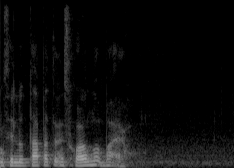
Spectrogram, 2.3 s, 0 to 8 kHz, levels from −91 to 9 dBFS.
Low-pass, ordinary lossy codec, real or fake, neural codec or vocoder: none; none; real; none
